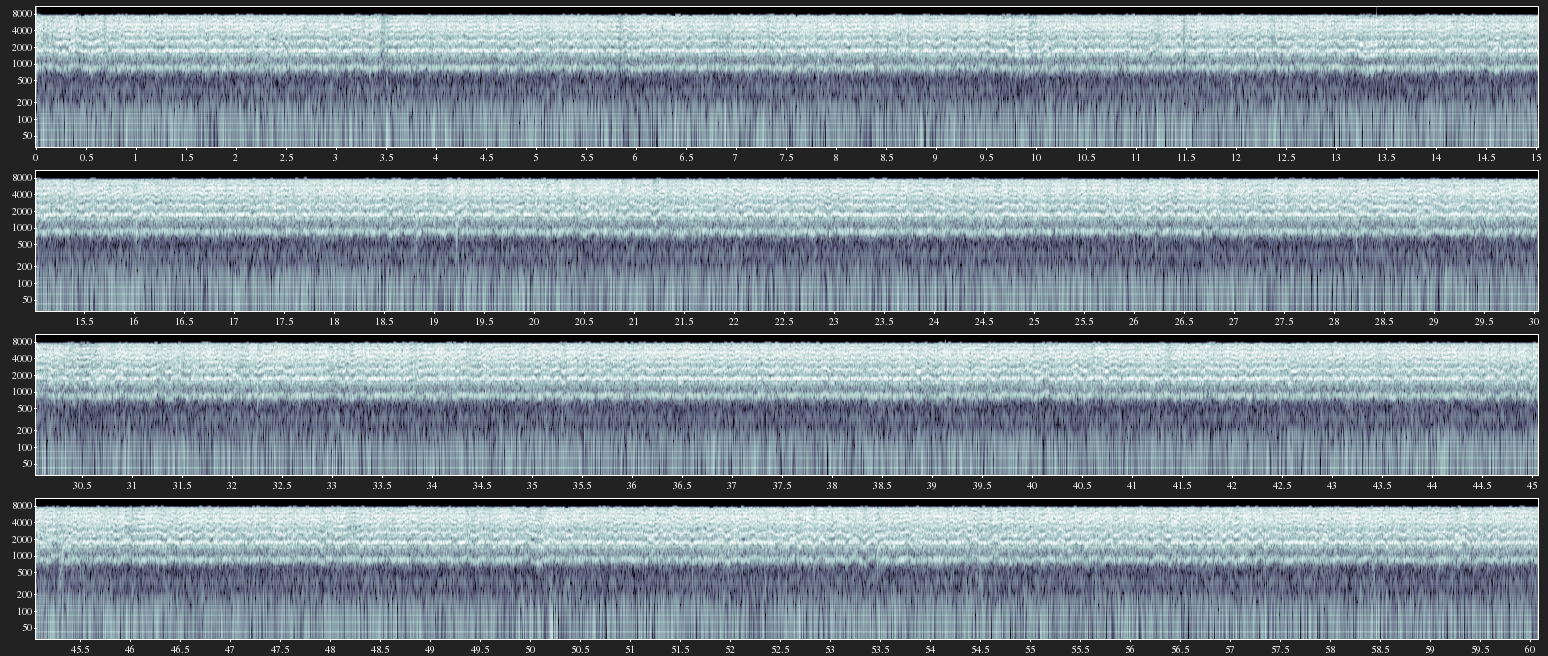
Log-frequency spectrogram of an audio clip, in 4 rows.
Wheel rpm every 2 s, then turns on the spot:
230, 230, 230, 230, 230, 230, 230, 230, 230, 230, 230, 230, 230, 230, 230, 220, 230, 230, 230, 230, 240, 230, 240, 230, 230, 240, 230, 240, 230, 230.
none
